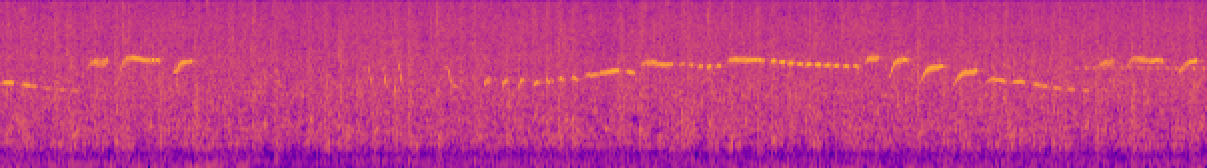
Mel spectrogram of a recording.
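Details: Golden-bellied gerygone repeating its song several times beside trickling water: high thin whistles, rapid slurred notes and falling cascades of sweet tones, phrases recurring across twelve seconds.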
